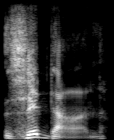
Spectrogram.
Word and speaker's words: Sidon: The name Sidon, which is often spelled with a Z, Zidon, and that's because it begins with the Hebrew letter Tsadi, which is a TS sound, that's very often transliterated into a Z, even sometimes in Greek, but usually into an S in Greek.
